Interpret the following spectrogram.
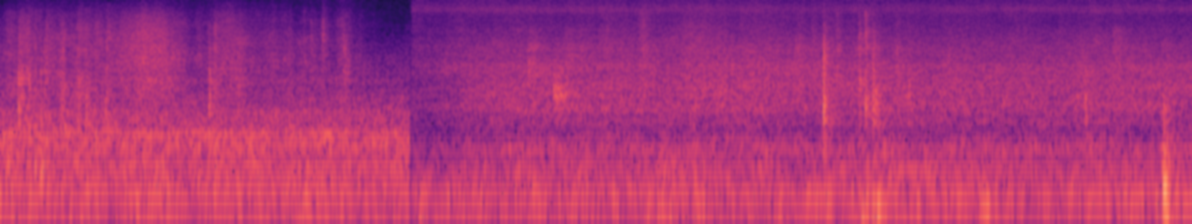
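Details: Steady broadband rumble and hiss, like a train or machinery heard indoors, with an abrupt change in tone partway through and a few sharp knocks.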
